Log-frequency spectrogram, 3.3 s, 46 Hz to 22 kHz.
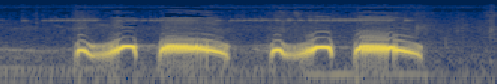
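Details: Spotted dove cooing to call up decoy birds: two identical phrases back to back, each a wavering short note and a longer falling coo, repeated about every 1.3 seconds, faint hum behind.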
